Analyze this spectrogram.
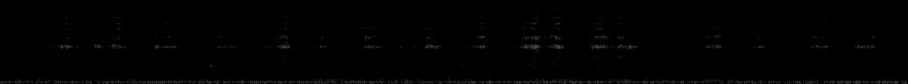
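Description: Fingers rubbing and sweeping a dry ground-spice mix across a ceramic plate: faint, gritty scraping strokes, about two or three a second.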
